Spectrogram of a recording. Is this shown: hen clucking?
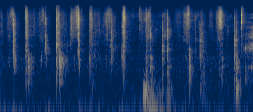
no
